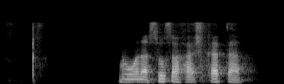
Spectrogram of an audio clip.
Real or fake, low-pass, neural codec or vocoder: fake; 7.2 kHz; codec, 16 kHz, 1.1 kbps, Voila-Tokenizer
